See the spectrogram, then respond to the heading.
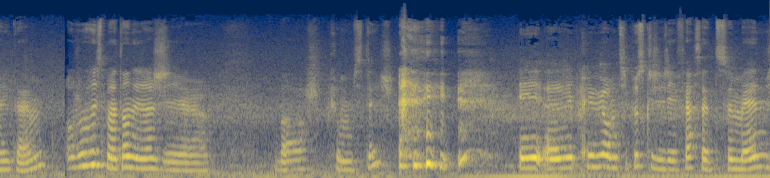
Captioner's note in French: rires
